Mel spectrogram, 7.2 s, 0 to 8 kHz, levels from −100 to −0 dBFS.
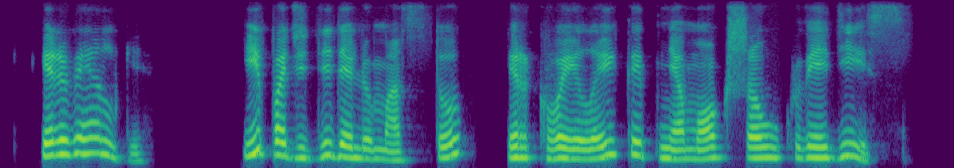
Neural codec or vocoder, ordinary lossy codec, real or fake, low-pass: none; Opus, 32 kbps; real; 7.2 kHz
